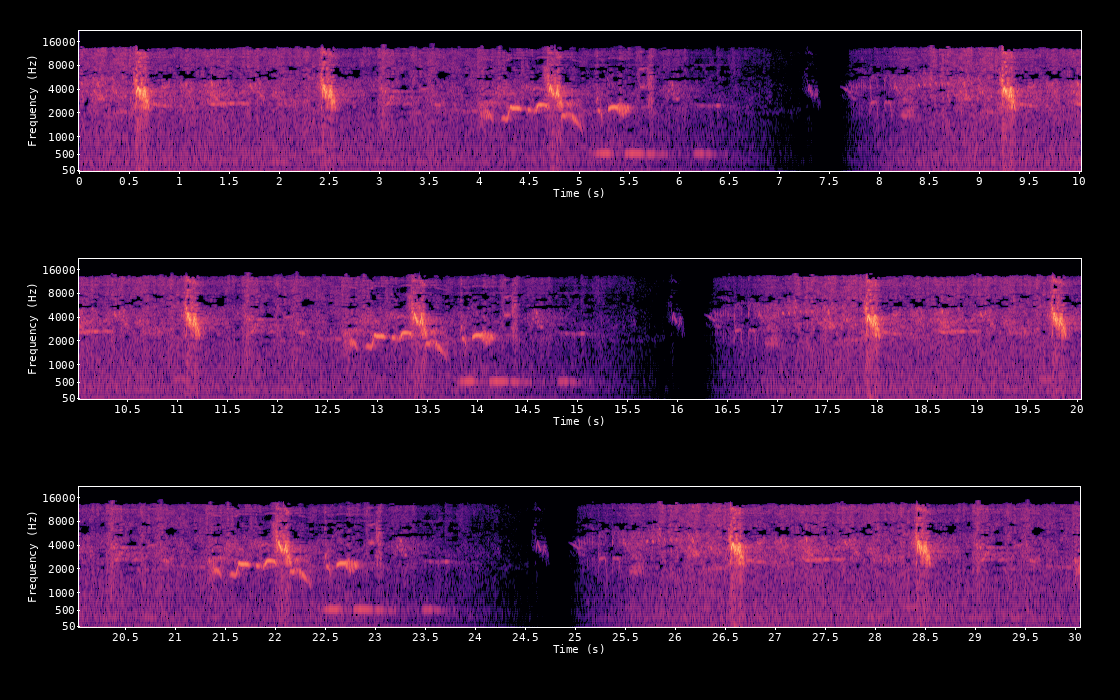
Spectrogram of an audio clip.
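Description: Birdsong on a short loop: sharp high chirps, a warbling call and a lower call, the same few seconds repeating about every eight and a half seconds with a brief silence between repeats.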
